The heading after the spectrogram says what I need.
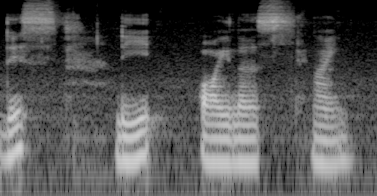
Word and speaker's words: Euler: we call this the euler's line now it's pronounced euler not euler or ruler right and there we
